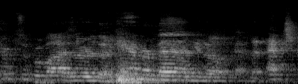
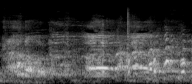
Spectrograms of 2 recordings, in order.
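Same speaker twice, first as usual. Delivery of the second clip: high, loud comic moaning, climbing higher; hammed-up moans; 11 dB louder, much slower than usual. Neelix moaning as the camera closes in. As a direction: overplay a squealing moan.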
